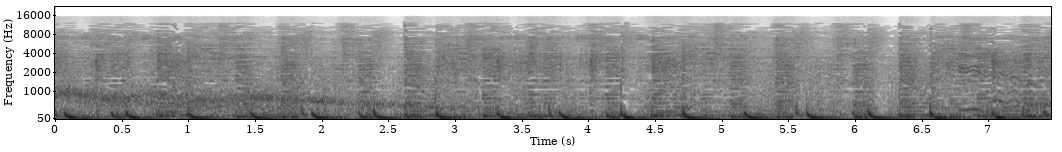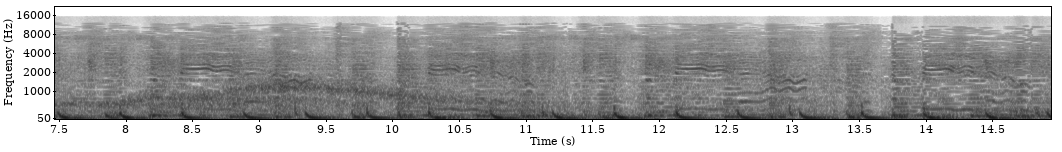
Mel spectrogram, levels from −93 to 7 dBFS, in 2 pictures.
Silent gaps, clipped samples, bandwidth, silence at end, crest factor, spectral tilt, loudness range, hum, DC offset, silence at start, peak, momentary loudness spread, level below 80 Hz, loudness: none; under 0.1%; 16 kHz; 0 s; 14 dB; -5 dB/octave; 1 LU; none; 3%; 0 s; 0 dBFS; 2 LU; -18 dBFS; -16 LUFS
